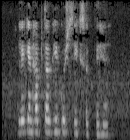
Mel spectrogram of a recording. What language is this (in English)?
Urdu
